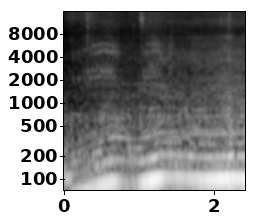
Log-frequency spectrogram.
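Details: 2008 Pontiac Solstice GXP pulling under throttle through first to third gear: a deep drone with a faint grainy rattle that appears after a cold start and fades once warmed to about 194–205°F; no check engine light, cause unknown.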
